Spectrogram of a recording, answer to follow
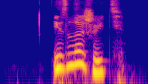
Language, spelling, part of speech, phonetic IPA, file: Russian, изложить, verb, [ɪzɫɐˈʐɨtʲ], Ru-изложить.ogg
- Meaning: to expound, to explain, to state, to set forth, to relate, to retell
